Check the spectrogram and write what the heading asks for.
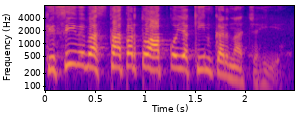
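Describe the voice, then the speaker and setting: A man's voice: extremely high pitch, wildly swooping pitch, normal speed. A man anchoring a heated television debate, interrupting and pressing his guests again and again for answers.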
